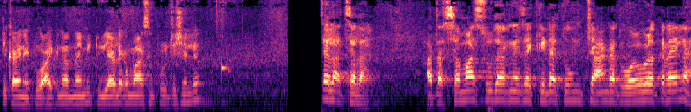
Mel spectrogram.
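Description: A woman's voice: high-pitched, steady tone, bright, forceful tone, a little hiss or hum, rough recording. A woman doing a cheeky village boy. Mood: lecturing. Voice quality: cheeky, rapid, pleading "sahib".

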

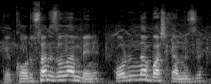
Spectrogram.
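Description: A man's voice: fairly high pitch, animated, fast, darkish tone, a little hiss or hum. Brash young man trash-talking game creatures. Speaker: gameplay commentator. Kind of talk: casual gaming commentary.

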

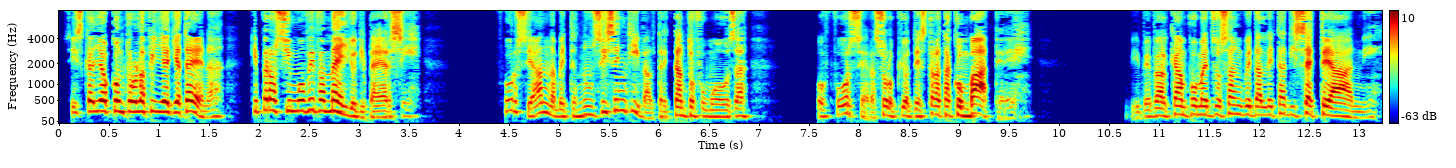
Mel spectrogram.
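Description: A man narrating an audiobook in a steady, expressive storytelling voice. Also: on the high side, brisk, husky, dry recording, studio quality. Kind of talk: scripted narration.

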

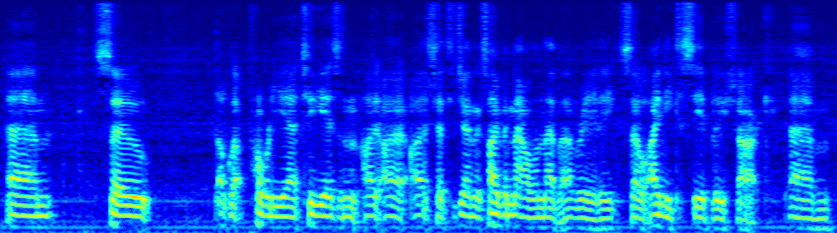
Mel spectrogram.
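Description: A man's voice: low voice, flat delivery, moderate pace, slight background noise. A man hosting a casual live stream from home, chatty and laughing often as he talks to viewers. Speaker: channel host. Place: home living room.

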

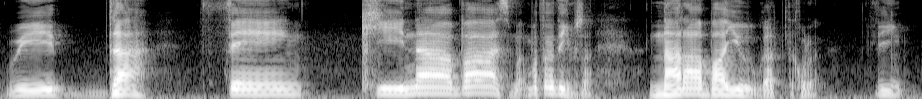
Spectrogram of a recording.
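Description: Male English teacher, animated delivery; slow sung lyric lines, quick explanations. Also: fairly high pitch, clean tone. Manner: breaks lyrics into slow drawn-out syllables, then explains quickly. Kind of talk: pronunciation lesson, singing lyric lines slowly.

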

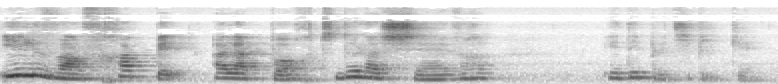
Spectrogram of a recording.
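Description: Brief: childcare educator reading a fairy tale, unhurried, roomy echo. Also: female voice, medium pitch. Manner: slow, expressive, with hushed phrases. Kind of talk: storytelling for young children. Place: daycare room. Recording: echoey room.

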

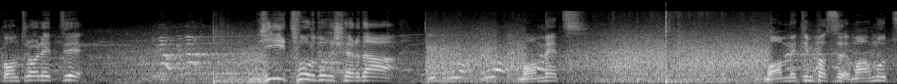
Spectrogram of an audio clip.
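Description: High-voiced male football commentator, noisy pitch. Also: slow, long pauses. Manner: short clipped phrases naming players. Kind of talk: live play-by-play commentary of amateur football. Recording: noisy outdoor pitch recording.

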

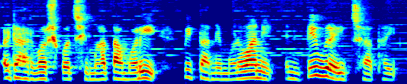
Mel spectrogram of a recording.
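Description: A woman telling a traditional folk tale in an expressive storytelling voice, lifting her voice for the characters. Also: on the low side, normal speed. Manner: expressive, raises voice for quoted characters. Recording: dull lo-fi sound with faint music.

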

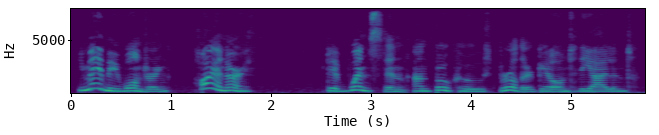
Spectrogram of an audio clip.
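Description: A woman's voice: fairly high pitch, animated, normal speed, a little mellow, no room sound, lo-fi sound. A woman reading a homemade toy-train story aloud in a plain manner, with small slips now and then. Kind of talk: amateur reading of a fan story.

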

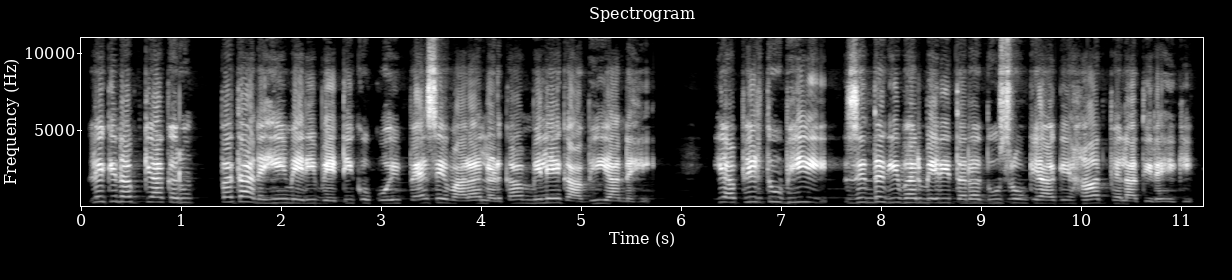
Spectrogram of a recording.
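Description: In an audio drama, a woman plays a scheming, money-minded middle-aged mother. Her high, forceful, very bright voice is heavily acted as she nags and scolds with exasperation.

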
